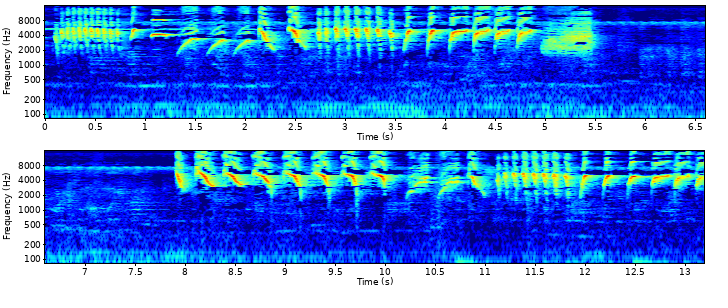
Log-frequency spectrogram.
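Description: Long-tailed shrike pouring out fast, scratchy chattering song of sharp high chips and quick down-slurred notes, in two long bursts separated by a brief pause, over a low hum.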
